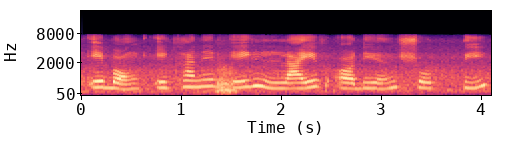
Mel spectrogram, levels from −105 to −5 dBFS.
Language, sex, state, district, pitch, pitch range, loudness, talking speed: Bengali, female, West Bengal, Kolkata, 260 Hz, 240-295 Hz, -16 LUFS, 85 wpm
